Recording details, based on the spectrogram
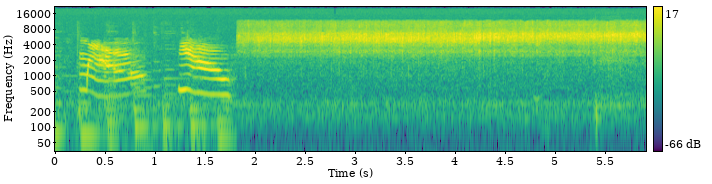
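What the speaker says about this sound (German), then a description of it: "Miau. Miau. Miau. Miau. Miau. Miau." A cat gives two loud, clear meows close by, then the sound gives way to a steady sizzling hiss.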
